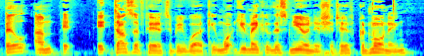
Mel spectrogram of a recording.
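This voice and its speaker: A man hosts a phone-in from a studio, his voice low and a little husky. He speaks close to a dry microphone and challenges his callers persuasively, firing questions back at them. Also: animated, fast, dry recording. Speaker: radio talk show host. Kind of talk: phone-in radio hosting. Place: radio studio.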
